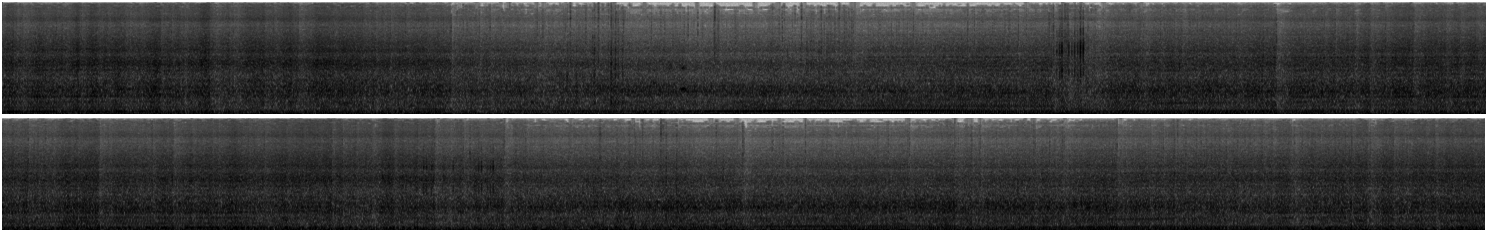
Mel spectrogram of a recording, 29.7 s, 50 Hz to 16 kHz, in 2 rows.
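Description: C5 Corvette Z06's LS6 V8 running hard, heard from inside the cabin, its note climbing several times as the car accelerates through the gears, over steady road and tyre noise. A brief knock about eleven seconds in.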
